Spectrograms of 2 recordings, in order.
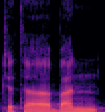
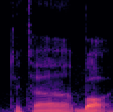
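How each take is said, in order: First: The word ends with an n sound. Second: The word ends with a long a vowel. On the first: The speaker calls it wrong. "در هنگام وقف کردن و ایستادن روی تنوین ان نباید بگیم کتابن" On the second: The speaker calls it right. "اگر وای میستیم باید بگیم کتابا"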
